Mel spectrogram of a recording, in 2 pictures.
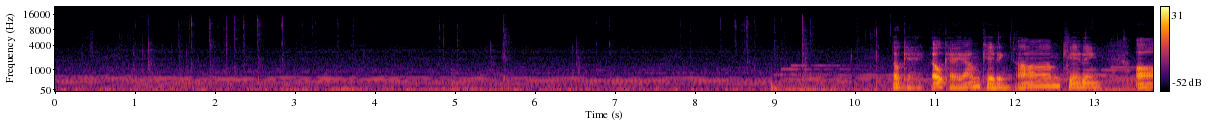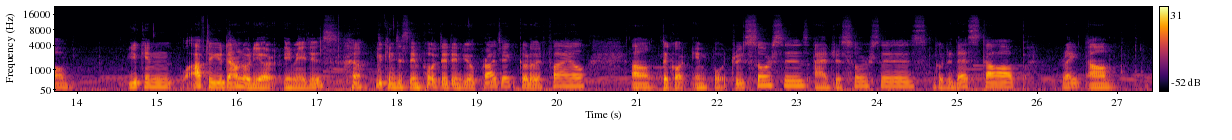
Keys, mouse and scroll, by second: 0.1 click, 10.0 Return, 10.2-12.9 alt+drag, 19.4 click, 27.0 click.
